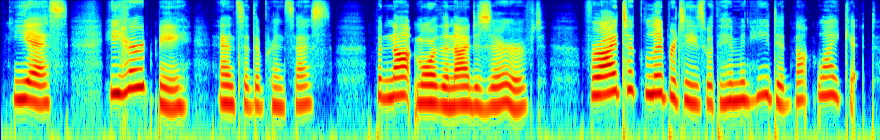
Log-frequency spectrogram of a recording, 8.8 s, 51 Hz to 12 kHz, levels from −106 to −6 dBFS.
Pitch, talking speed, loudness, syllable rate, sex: 245 Hz, 170 wpm, -19 LUFS, 4.4 syllables/s, female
